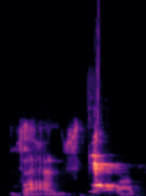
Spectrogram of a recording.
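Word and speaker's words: ו: Vav. That is your vav. So the vav is your V sound.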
